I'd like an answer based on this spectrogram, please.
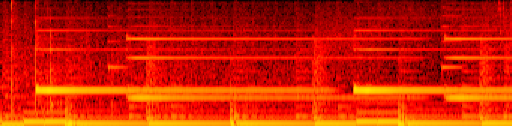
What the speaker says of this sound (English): By pushing this doorbell here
